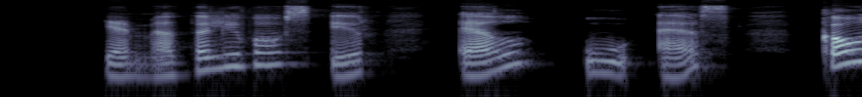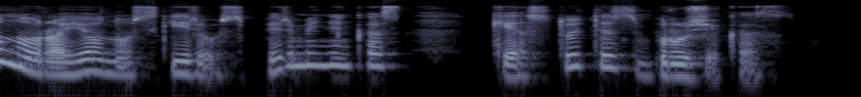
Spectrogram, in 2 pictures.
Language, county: Lithuanian, Marijampolė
